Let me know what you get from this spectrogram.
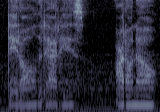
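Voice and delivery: very soft, whispered aside; late-night hush. Real, not acted. Player musing on dating all the daddies, whispered. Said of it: "now a late night talk show".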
